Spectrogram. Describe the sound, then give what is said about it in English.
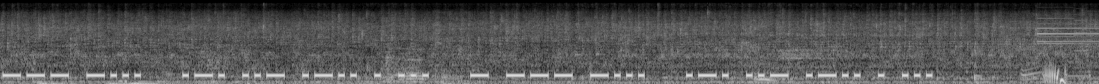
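A tap runs steadily in a continuous hiss of water, partly masked by a series of loud, evenly spaced electronic beeps in short bursts. A sharper splash comes right at the end. “Turn off the water.”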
